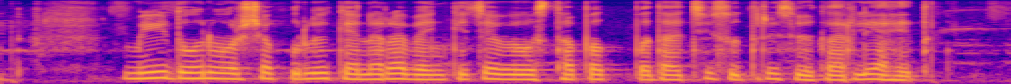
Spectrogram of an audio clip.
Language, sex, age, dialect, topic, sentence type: Marathi, female, 31-35, Standard Marathi, banking, statement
